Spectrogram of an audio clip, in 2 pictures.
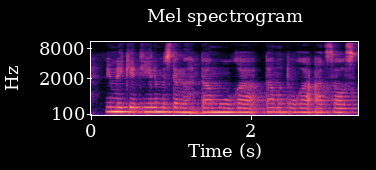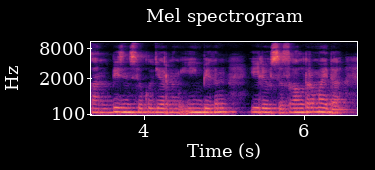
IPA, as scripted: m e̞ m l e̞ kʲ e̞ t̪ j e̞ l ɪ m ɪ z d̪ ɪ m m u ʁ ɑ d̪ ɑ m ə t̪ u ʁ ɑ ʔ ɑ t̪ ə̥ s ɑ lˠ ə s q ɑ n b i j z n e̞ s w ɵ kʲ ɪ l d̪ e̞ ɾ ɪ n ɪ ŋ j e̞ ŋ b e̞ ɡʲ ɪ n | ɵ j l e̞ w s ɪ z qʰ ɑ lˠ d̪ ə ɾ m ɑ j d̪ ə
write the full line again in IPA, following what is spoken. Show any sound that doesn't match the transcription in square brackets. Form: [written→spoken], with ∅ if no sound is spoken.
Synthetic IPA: m e̞ m l e̞ kʲ e̞ t̪ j e̞ l ɪ m ɪ z d̪ ɪ [m→ŋ] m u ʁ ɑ d̪ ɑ m ə t̪ u ʁ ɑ ʔ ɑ t̪ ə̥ s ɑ lˠ ə s q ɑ n b i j z n e̞ s w ɵ kʲ ɪ l d̪ e̞ ɾ ɪ n ɪ ŋ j e̞ ŋ b e̞ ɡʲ ɪ n | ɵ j l e̞ w s ɪ z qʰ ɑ lˠ d̪ ə ɾ m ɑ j d̪ ə

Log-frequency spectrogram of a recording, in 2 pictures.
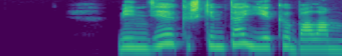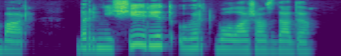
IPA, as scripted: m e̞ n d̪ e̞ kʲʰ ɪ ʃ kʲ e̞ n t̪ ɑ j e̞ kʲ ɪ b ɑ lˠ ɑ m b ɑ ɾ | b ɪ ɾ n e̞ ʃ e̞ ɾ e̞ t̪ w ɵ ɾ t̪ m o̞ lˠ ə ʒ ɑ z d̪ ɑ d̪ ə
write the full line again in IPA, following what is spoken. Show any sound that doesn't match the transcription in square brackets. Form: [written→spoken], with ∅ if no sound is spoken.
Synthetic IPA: m e̞ n d̪ e̞ kʲʰ ɪ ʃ kʲ e̞ n t̪ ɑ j e̞ kʲ ɪ b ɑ lˠ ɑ m b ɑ ɾ | b ɪ ɾ n e̞ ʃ e̞ ɾ e̞ t̪ w ɵ ɾ t̪ [m→b] o̞ lˠ [ə→ɑ] ʒ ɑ z d̪ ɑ d̪ ə

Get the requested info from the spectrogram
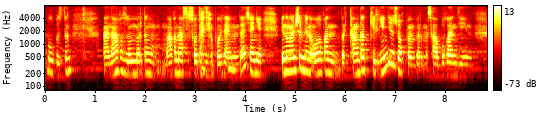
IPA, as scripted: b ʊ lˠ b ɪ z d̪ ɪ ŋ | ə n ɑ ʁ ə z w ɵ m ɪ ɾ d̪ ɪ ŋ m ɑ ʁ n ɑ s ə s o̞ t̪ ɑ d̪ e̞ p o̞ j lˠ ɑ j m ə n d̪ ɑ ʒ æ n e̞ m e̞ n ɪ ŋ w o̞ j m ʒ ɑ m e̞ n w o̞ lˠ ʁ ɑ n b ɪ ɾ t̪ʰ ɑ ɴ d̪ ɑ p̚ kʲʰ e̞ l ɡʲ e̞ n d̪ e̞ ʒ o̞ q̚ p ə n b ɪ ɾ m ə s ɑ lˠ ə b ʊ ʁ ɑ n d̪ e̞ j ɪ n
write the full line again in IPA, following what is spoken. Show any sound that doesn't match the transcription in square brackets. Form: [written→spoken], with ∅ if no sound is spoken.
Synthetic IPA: b ʊ lˠ b ɪ z d̪ ɪ ŋ | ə n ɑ ʁ ə z w ɵ m ɪ ɾ d̪ ɪ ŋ m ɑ ʁ n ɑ s ə s o̞ [t̪→d̪] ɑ d̪ e̞ p o̞ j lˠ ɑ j m ə n d̪ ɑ ʒ æ n e̞ m e̞ n ɪ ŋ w o̞ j m [ʒ→ʃ] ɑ m e̞ n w o̞ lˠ ʁ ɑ n b ɪ ɾ t̪ʰ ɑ ɴ d̪ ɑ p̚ kʲʰ e̞ l ɡʲ e̞ n d̪ e̞ ʒ o̞ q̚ p ə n b ɪ ɾ m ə s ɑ lˠ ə b ʊ ʁ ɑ n d̪ e̞ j ɪ n

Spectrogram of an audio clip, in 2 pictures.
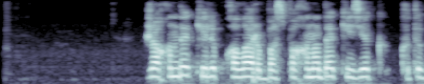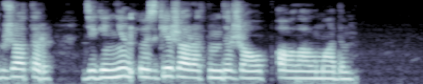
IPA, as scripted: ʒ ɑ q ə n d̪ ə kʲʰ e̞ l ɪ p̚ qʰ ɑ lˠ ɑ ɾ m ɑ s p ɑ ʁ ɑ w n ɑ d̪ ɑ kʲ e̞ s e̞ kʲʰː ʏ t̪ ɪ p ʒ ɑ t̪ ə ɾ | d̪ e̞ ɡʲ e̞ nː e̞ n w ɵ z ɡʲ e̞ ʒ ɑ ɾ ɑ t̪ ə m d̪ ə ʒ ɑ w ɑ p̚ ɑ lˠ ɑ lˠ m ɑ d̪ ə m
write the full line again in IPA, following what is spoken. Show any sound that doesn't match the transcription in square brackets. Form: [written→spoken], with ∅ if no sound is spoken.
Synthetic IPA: ʒ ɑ q ə n d̪ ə kʲʰ e̞ l ɪ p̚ qʰ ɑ lˠ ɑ ɾ [m→b] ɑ s p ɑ [ʁ→χ] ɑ [w→∅] n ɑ d̪ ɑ [kʲ→kʲʰ] e̞ [s→z] e̞ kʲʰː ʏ t̪ ɪ p ʒ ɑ t̪ ə ɾ | d̪ e̞ ɡʲ e̞ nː e̞ n w ɵ z ɡʲ e̞ ʒ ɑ ɾ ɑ t̪ ə m d̪ ə ʒ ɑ w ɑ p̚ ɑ lˠ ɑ lˠ m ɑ d̪ ə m

